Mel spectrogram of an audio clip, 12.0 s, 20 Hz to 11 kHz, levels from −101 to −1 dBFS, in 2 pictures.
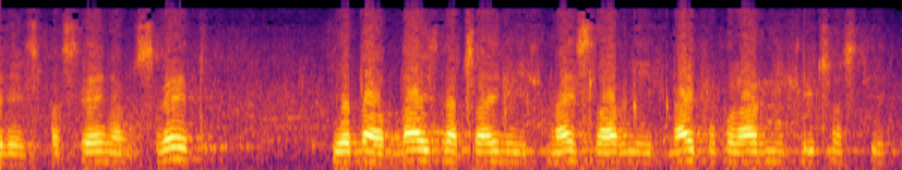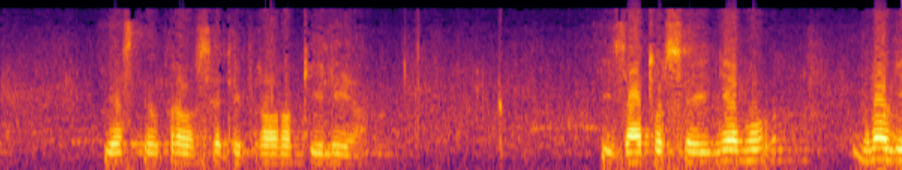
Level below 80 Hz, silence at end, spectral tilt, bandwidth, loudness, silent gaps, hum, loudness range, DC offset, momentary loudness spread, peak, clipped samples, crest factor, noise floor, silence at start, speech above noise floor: -46 dBFS; 0 s; -5 dB/octave; 9.6 kHz; -12 LUFS; none; none; 7 LU; under 0.1%; 18 LU; 0 dBFS; 0.8%; 12 dB; -38 dBFS; 0 s; 27 dB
